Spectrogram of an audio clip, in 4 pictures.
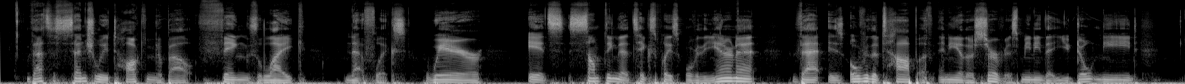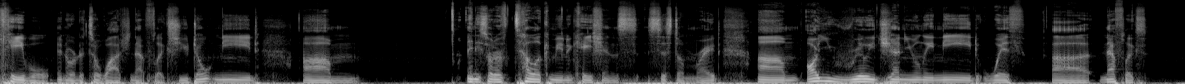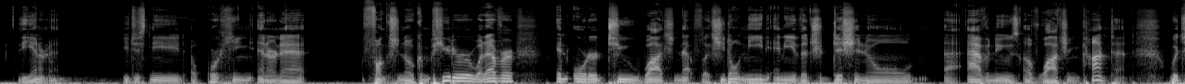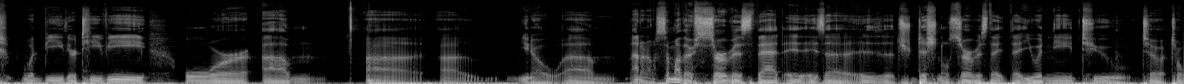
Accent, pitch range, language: American, 80-105 Hz, English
